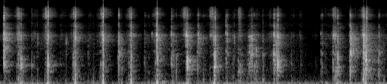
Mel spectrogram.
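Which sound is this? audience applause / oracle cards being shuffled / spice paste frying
oracle cards being shuffled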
